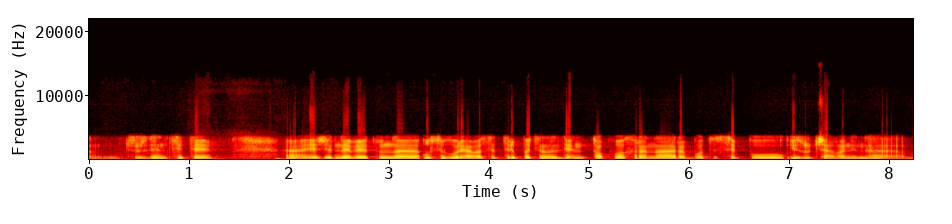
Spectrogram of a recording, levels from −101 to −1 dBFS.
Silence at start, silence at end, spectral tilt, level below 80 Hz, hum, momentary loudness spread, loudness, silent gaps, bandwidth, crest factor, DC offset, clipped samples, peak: 0 s; 0 s; -6 dB/octave; -66 dBFS; none; 8 LU; -35 LUFS; none; 11.5 kHz; 16 dB; under 0.1%; under 0.1%; -18 dBFS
